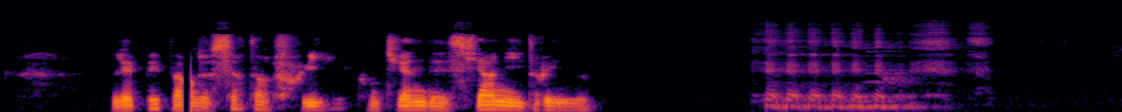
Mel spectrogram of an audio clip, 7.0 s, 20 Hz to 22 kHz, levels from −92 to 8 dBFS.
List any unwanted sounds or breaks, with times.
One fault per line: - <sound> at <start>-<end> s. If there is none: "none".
- dropout at 1.1-1.2 s
- laugh at 4.7-6.2 s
